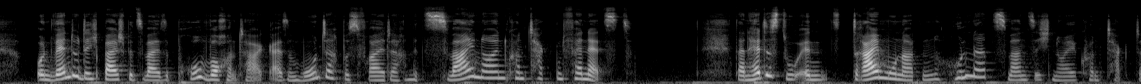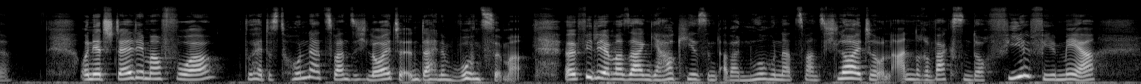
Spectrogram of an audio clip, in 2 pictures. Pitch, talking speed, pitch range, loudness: 225 Hz, 150 wpm, 195-255 Hz, -22 LUFS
